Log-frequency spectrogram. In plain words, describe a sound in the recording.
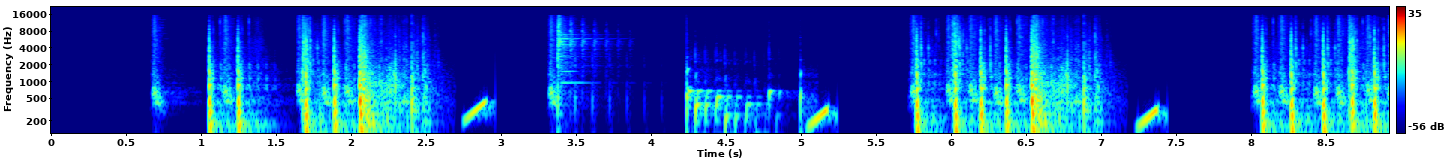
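A knife thuds into a wooden target again and again.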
